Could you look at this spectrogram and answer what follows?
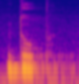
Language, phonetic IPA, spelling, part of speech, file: Belarusian, [dup], дуб, noun, Be-дуб.ogg
- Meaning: oak (Quercus spp.) (tree and wood)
